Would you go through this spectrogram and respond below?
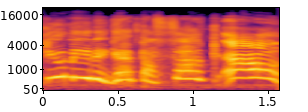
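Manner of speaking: very high, shrill, furious yelling. Retelling how a mother yelled on finding out: imitating mom yelling. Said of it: "she's just yelling at me".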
